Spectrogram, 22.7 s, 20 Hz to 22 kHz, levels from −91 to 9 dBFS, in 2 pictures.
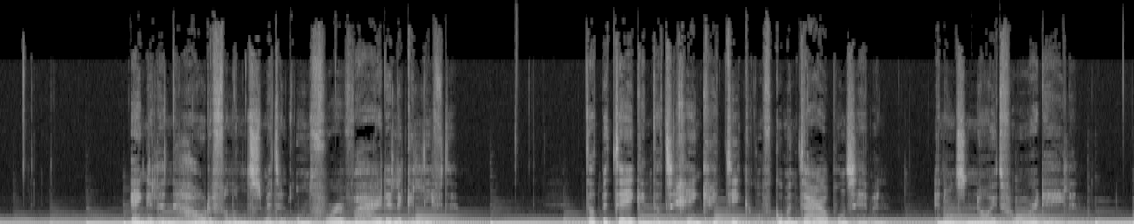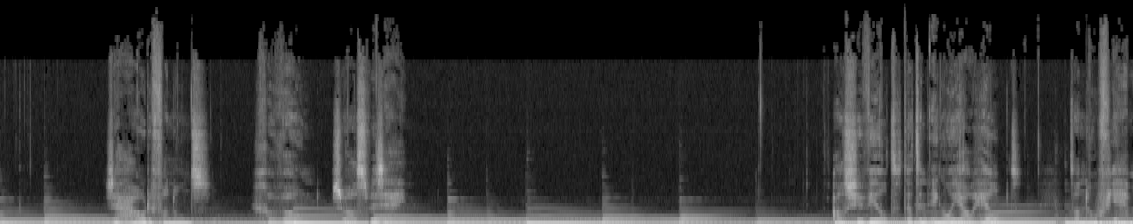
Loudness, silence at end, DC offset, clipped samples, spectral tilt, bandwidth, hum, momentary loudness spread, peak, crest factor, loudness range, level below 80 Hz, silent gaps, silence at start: -18 LUFS; 0 s; under 0.1%; under 0.1%; -6.5 dB/octave; 20 kHz; none; 13 LU; -2 dBFS; 16 dB; 6 LU; -32 dBFS; none; 0 s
